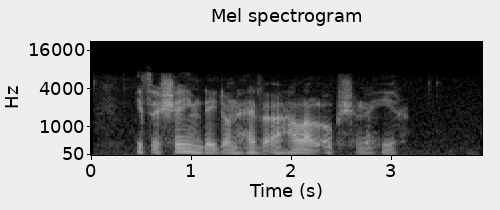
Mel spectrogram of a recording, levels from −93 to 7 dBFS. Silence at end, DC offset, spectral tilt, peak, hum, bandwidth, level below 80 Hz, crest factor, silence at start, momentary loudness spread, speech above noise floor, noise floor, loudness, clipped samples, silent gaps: 0.75 s; under 0.1%; -5 dB/octave; -14 dBFS; none; 7.6 kHz; -64 dBFS; 20 dB; 0.45 s; 14 LU; 34 dB; -67 dBFS; -33 LUFS; under 0.1%; none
